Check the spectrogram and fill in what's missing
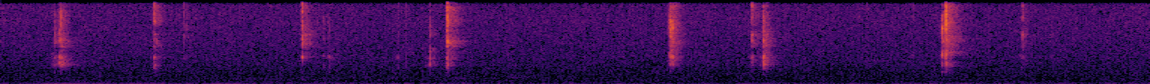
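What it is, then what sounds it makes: Bar soap scored with a blade. A thin metal blade is drawn across the surface of a purple-and-white striped solid bar of soap held in the hand, scoring and scratching it. About ten short, bright, crisp scrapes and clicks are heard, separated by pauses. A quiet low hum runs underneath throughout.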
